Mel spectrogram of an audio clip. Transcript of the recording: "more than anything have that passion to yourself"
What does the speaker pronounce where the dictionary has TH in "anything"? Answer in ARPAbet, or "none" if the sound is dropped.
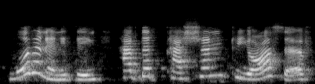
T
